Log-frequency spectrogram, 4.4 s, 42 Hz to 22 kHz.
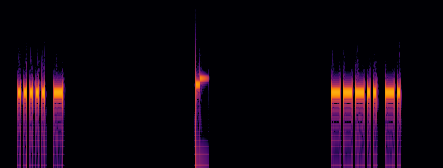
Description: Morse code, heard as a keyed tone, about 42 wpm, 700 Hz. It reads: 5T 8N
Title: Single-Letter Single-Number 40wpm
